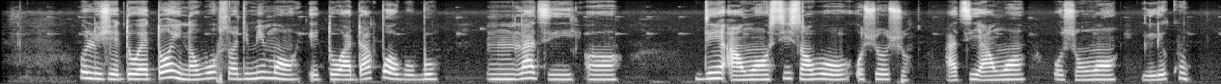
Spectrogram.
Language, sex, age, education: Yoruba, female, 15-29, tertiary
